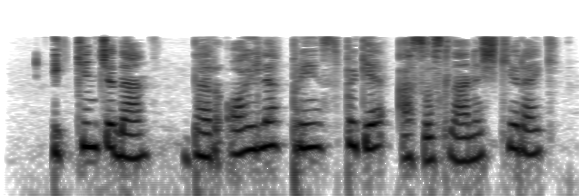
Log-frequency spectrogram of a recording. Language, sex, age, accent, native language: Uzbek, female, 25-34, Toshkent viloyati, Uzbek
